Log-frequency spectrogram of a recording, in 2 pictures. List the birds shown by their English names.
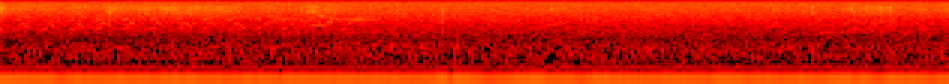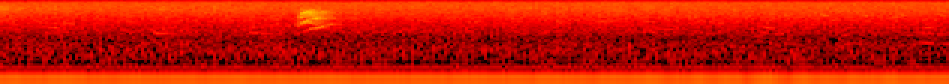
Hawaii Amakihi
